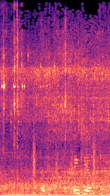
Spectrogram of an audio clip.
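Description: Faint, indistinct voices of people talking outdoors over a steady low hum, with the rustle, light knocks and jangle of a body-worn camera and duty gear on a moving officer.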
